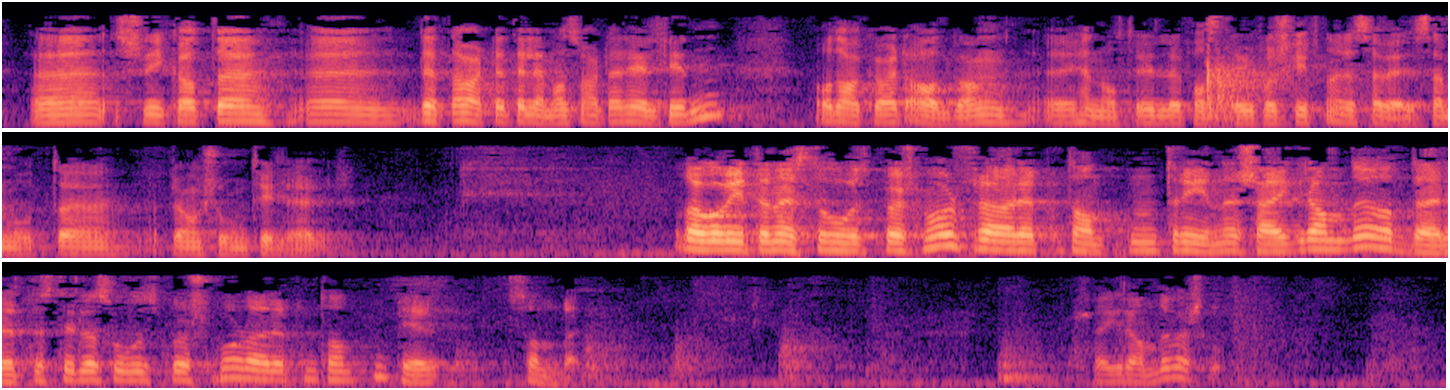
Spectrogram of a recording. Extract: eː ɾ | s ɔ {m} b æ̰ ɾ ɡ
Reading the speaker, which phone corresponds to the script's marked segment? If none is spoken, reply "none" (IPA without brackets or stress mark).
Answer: n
